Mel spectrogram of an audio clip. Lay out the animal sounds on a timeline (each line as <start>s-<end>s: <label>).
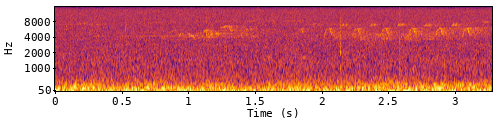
0.7s-1.5s: Magnolia Warbler (Setophaga magnolia)
1.7s-3.3s: Blackburnian Warbler (Setophaga fusca)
